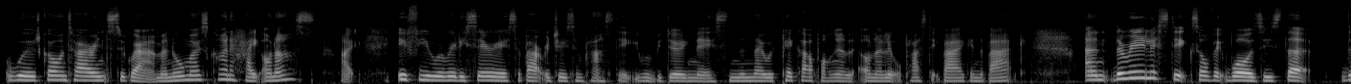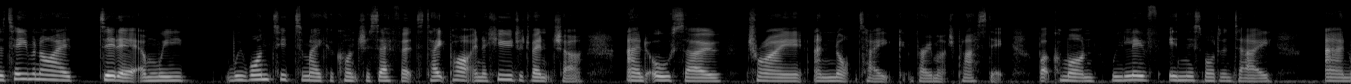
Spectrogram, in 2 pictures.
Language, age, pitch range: English, 30-49, 160-195 Hz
